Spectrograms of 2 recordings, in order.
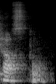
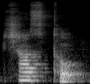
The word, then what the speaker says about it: স্বাস্থ্য: এরপর রয়েছে স্বাস্থ্য, দন্ত স ব ফলা আকার সা, এরপর দন্ত স সংযুক্ত ধ জফলা, কি হয়, স্বাস্থ্য। এখানেও কিন্তু আমাদের জফলার উচ্চারণটা হচ্ছে না, তাই না ফ্রেন্ডস?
